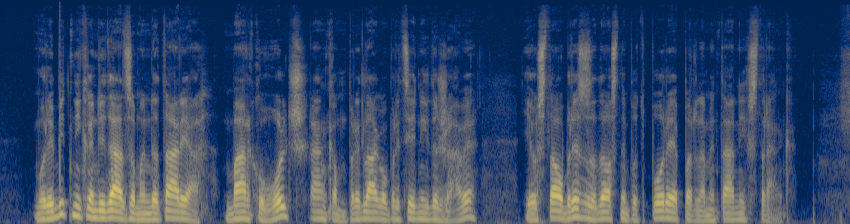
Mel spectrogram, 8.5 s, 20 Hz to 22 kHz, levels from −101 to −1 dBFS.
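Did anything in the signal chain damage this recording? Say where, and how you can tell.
Yes. At 0.61 s a driver or buffer fault leaves a block of digital silence, under 1 ms long. That fits a 32-sample block of zeros. The abrupt cut makes a tick.

At 3.09 to 3.15 s the speech jumps ahead with a small blip. This is likely a stream segment skipped, where the player lost one network segment and moved on.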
